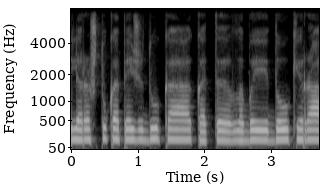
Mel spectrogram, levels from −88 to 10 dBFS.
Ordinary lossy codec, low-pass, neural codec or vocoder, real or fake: Opus, 64 kbps; 7.2 kHz; none; real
